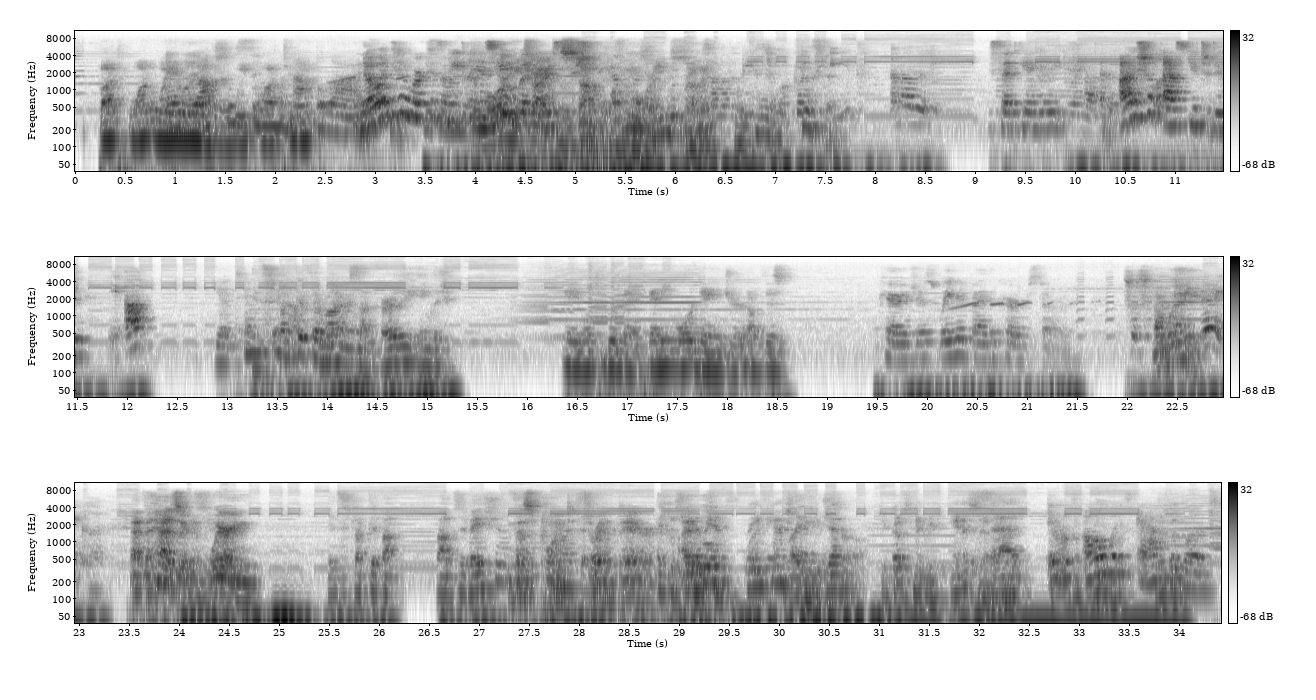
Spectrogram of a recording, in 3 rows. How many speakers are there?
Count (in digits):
8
